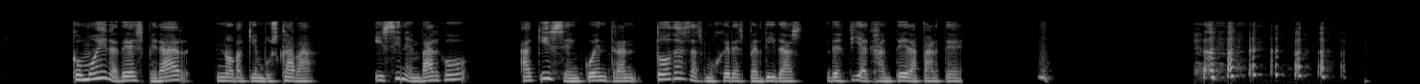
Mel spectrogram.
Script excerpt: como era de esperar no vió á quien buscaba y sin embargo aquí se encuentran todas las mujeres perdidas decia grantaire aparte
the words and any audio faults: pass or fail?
fail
